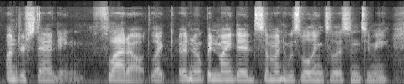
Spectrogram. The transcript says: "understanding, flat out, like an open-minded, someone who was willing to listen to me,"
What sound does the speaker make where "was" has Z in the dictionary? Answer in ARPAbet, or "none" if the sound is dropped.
Z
